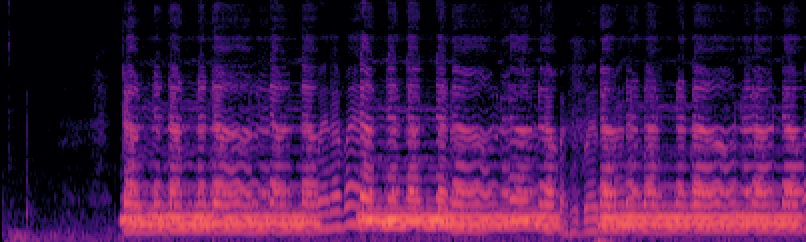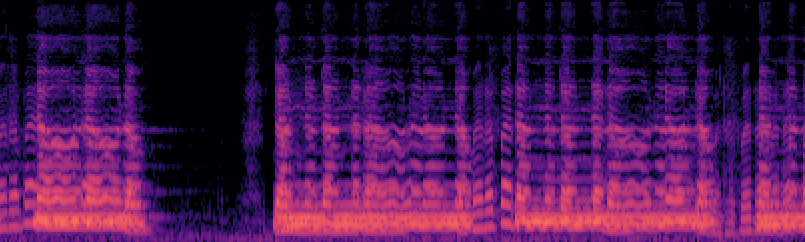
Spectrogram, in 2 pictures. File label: Two Chord Ex Alto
